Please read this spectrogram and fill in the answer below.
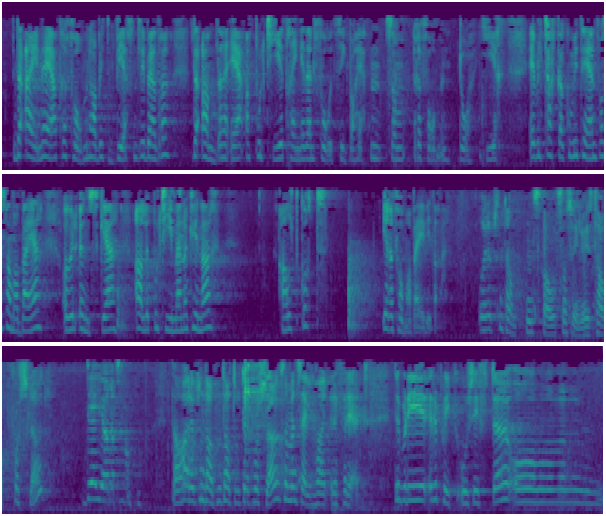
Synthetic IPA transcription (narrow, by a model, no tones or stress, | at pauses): d̪ɛʔæɪnəɛɾɑt̪ɾɛfɔɾmənhɑɾblɪt̪ːʋeːsənt̪lɪbeːd̪ɾəd̪ɛʔɑnd̪əəʔɛɾʔɑ̰t̪̚pʰʊlɪt̪ʰiːət̪ʰɾɛŋːəd̪ɛnfoːɾʉt̪sɪɡ̚bɑːɾɦeːt̪n̩sɔmɾɛfɔɾmənd̪oːjiːɾʔɛɡʋɪlt̪ʰɑkːɑkʰʊmɪt̪ʰeːənfɔɾsɑmːɑɾbæɪəʔɔʋɪlœnskəʔɑlːəpʰʊlɪt̪ʰiːmɛnːɔkʰʋɪnːəɾ | ʔɑlt̪ɡɔt̪ː | ɪɾɛfɔɾmɑɾbæɪəʋiːd̪əɾə | ʔɔɾɛpɾə̥sn̩t̪ʰɑnt̪n̩skɑlsɑnsyːnlɪʋiːst̪ʰɑːɔpːfɔʂɭɑ̰ːɡd̪ɛjøːɾɾɛpɾəsn̩t̪ɑnt̪n̩ | d̪̥ɑːhɑɾɛpɾəsn̩t̪ʰɑnt̪n̩t̪ʰɑt̪ːɔp̚d̪ɛfɔʂɭɑːɡsɔmdɛnsɛlːɦɑɾːɛfəɾḛːʈd̪̥ɛblɪɾɾɛpʰlɪkːəʔuːʂɪft̪əɔ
